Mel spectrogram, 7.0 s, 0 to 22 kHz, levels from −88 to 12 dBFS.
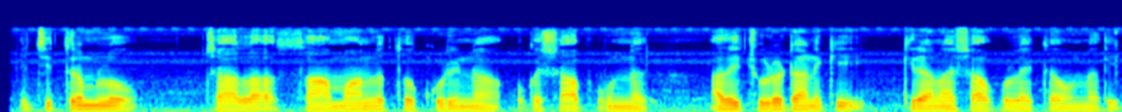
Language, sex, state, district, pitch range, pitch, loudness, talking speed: Telugu, male, Telangana, Mahabubabad, 110-120 Hz, 115 Hz, -19 LUFS, 120 wpm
